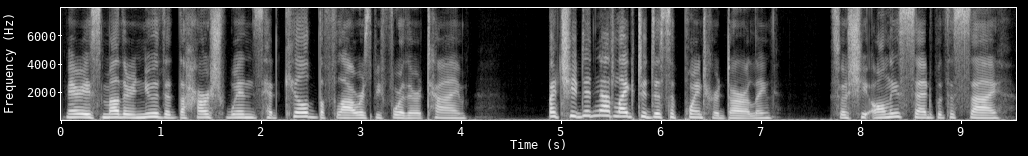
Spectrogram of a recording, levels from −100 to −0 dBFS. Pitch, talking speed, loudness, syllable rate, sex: 215 Hz, 190 wpm, -17 LUFS, 4.9 syllables/s, female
